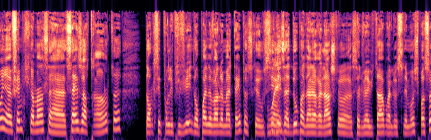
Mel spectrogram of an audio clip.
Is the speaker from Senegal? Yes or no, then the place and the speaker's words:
no; Quebec, Canada; et chez nous, au Québec, les ados, c'est à partir de 13 ans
